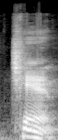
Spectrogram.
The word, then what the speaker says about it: Chan: So, it's going to be something like, "Thank you, Miss Chan." Pay attention to this. It's not sh, it's chan.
